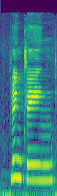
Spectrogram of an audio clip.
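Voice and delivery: high ringing bell imitation; bell pling. Narrator imitating the cow's bicycle bell, high and ringing. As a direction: chime it out like a little bell.

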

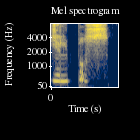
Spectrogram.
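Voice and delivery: put-on high, pleading girl's voice; pleading prayer. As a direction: pray desperately as a little girl. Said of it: "ba hun".

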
